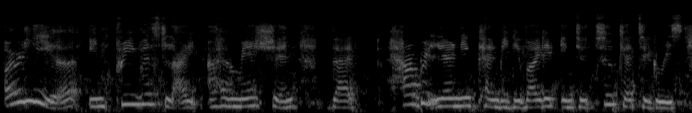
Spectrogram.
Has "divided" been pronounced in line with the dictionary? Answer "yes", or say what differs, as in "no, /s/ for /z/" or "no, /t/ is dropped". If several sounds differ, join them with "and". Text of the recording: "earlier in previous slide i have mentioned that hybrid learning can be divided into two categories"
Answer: yes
